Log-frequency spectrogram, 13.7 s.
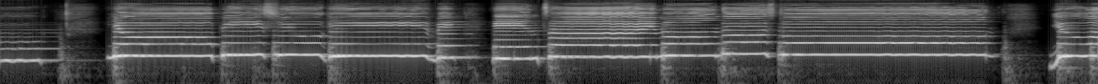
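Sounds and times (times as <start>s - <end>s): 
soprano voice singing: 0.0s - 13.7s.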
